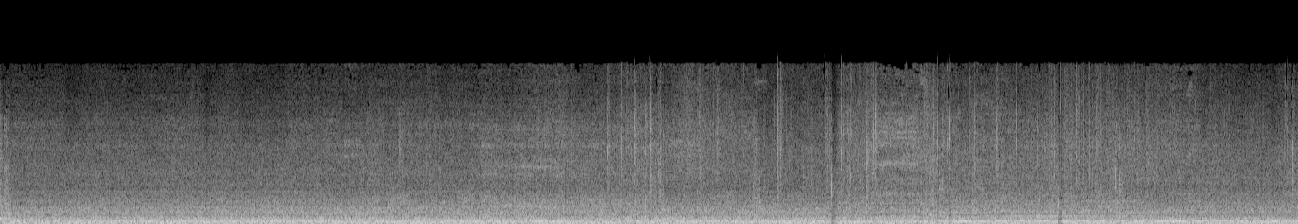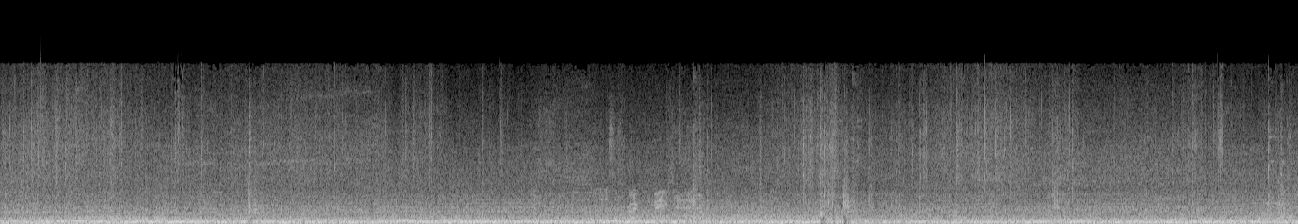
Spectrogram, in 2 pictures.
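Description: Excavator's diesel engine and hydraulics running steadily under load, a sustained hum that shifts lower in pitch a little past halfway, with occasional cracking and snapping of wood as the bucket pushes through logs and brush.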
